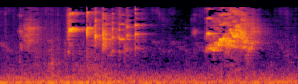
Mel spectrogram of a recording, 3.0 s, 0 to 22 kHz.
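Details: Lovebirds kept in an aviary cage for breeding, recorded 30 May 2024; two bursts of high, harsh chattering chirps, the first around the middle and a louder rasping burst near the end, with quiet background between.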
